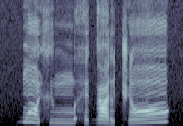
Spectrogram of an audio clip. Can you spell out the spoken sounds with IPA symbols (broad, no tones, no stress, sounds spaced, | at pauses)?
b ɔ̃ xʲ u mː ə h ɛ ɡ ɑ ɾ ʊ t͡ʃ ɔ̃ː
